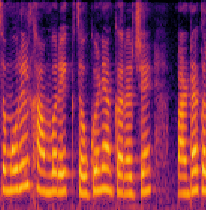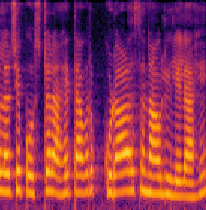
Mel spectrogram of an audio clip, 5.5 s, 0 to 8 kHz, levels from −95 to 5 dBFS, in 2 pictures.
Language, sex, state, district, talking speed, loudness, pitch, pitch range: Marathi, female, Maharashtra, Sindhudurg, 185 wpm, -12 LUFS, 270 Hz, 250-285 Hz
